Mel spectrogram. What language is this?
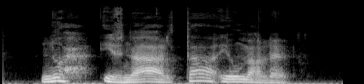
Kabyle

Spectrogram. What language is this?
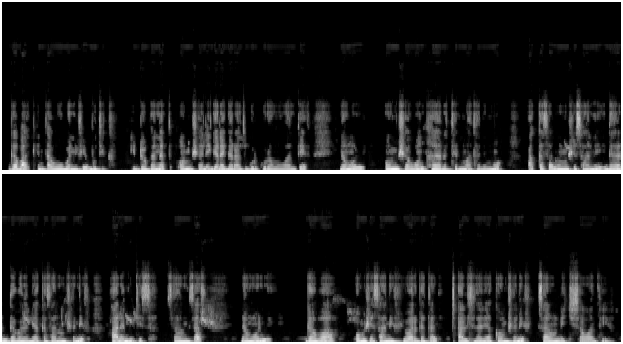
Oromo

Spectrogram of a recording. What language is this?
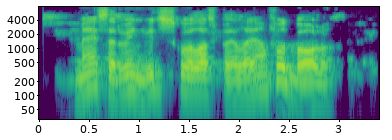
Latvian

